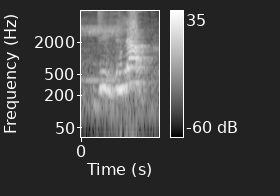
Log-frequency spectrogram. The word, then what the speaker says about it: develop: Now below, develop, this is stressed, develop, 3-syllable word.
